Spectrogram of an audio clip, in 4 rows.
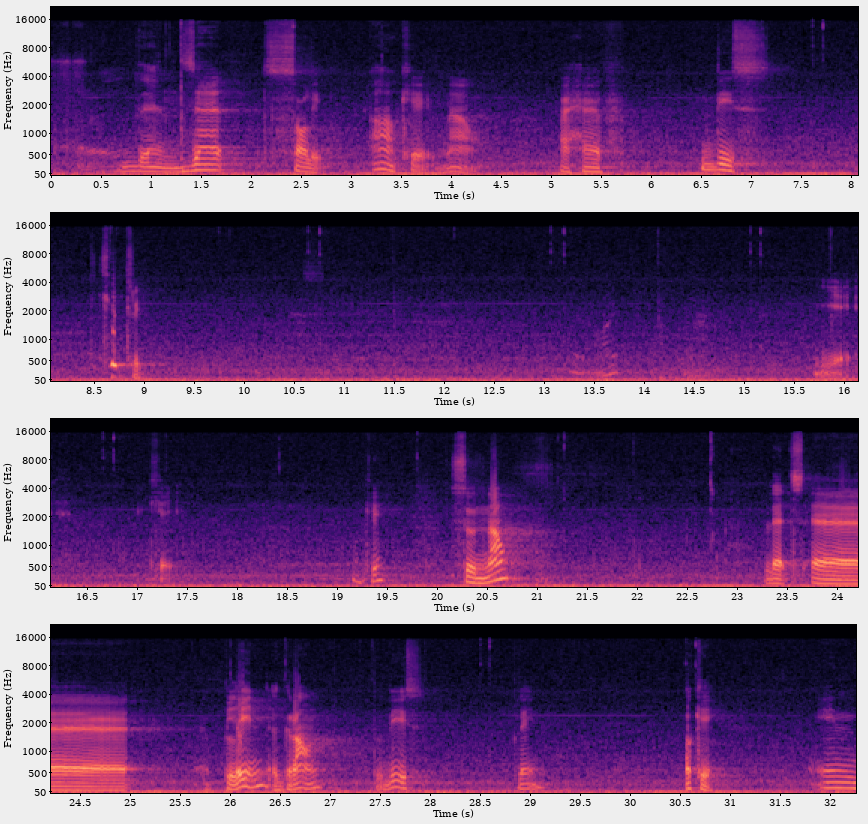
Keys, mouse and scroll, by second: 1.3 z, 2.8-3.3 scroll down 2, 3.4 middle click, 7.6 click, 8.7 l, 9.8 s, 11.6 s, 14.1 r, 15.9 g, 17.3-18.3 scroll up 3, 18.4 middle click, 20.1-20.6 scroll down 3, 20.9 scroll up 1, 21.6-22.1 scroll down 2, 22.1-22.6 scroll up 3, 22.7 scroll down 1, 26.0 middle click, 27.3 shift+a, 29.3 s.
